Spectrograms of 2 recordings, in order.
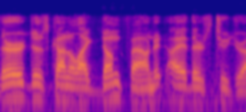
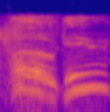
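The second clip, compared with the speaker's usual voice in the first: very high, creaky stoner surfer dude voice; 9 semitones higher than usual. Describing dumbfounded humans doing the surfer maneuver: surfer voice. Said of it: "doing the surfer maneuver".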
